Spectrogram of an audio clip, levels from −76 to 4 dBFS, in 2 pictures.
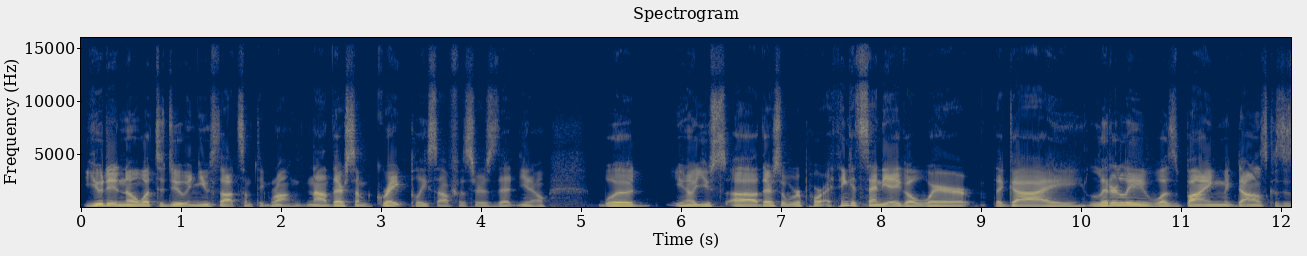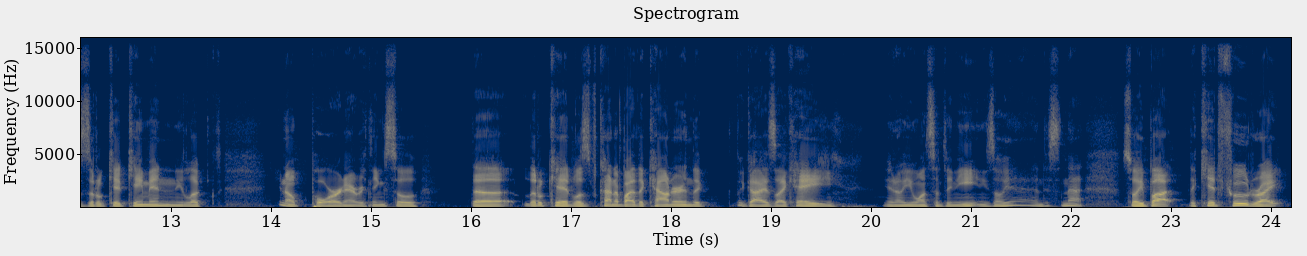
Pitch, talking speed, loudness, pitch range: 125 Hz, 230 wpm, -20 LUFS, 115-135 Hz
